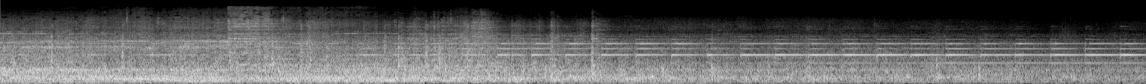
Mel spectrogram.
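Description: A Norfolk Southern caboose trailing a GP60 locomotive rolls past over a grade crossing, its wheels rumbling on the rails, and the noise fades after about five seconds. The crossing's warning bell rings in rapid, even repeats throughout and stands out clearly once the train has gone.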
